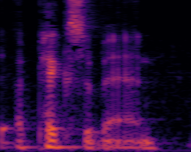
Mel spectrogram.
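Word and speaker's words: Apixaban: These are Dabigatran, the trade name is Pradax, Rivaroxiban, trade name is Xarelto, and Abixaban, and the trade name is Eliquis. Did I say that right? – Eloquently.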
